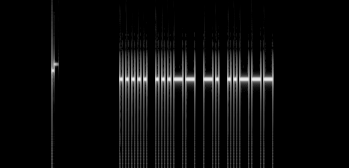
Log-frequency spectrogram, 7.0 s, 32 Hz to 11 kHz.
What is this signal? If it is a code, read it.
Morse code, heard as a keyed tone, about 20 wpm, 700 Hz. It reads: 53N2
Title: Common Cut Numbers - 4-Digit 20wpm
